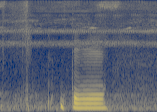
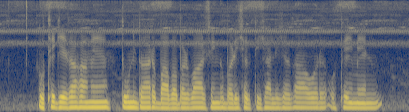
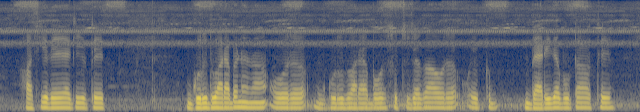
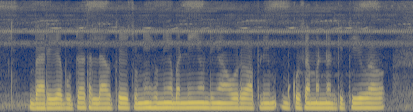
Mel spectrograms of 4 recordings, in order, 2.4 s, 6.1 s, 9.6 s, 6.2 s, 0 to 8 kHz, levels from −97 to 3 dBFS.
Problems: none marked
